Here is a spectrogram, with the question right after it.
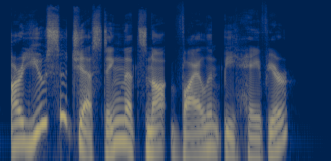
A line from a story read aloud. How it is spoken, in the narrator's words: Helen Sharp asks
